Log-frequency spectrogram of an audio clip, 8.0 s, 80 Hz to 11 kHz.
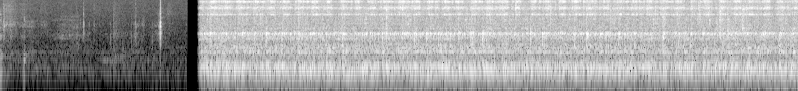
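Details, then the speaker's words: Van Wert coal stoker under a Gentleman Janitor JG5 boiler burning pea-size anthracite after six days' running: steady mechanical drone with an uneven rough churn and faint repeating clatter from the gearbox; worn input shaft end play. "here's some uh video of the stoker running and the not very good noise that the gearbox is making but it'll uh it'll it'll keep going for another month like that I hope"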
